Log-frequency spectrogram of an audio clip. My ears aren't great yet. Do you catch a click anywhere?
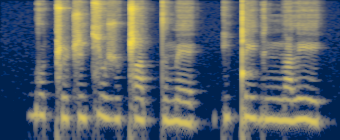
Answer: yes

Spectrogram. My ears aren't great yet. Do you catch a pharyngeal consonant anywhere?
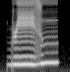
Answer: no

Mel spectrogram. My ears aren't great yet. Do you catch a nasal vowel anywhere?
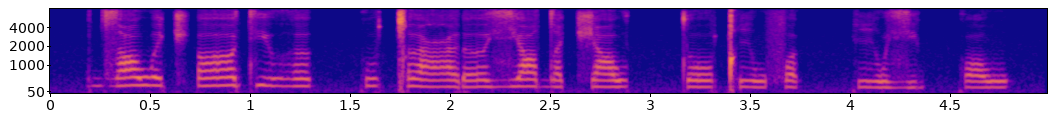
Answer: no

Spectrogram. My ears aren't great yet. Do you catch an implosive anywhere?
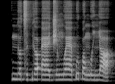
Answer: yes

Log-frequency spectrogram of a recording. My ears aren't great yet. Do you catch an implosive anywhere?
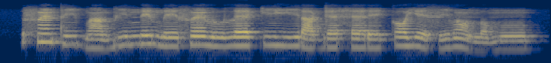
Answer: no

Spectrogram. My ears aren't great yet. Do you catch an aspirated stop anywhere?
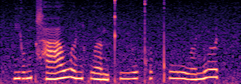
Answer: yes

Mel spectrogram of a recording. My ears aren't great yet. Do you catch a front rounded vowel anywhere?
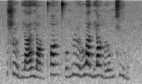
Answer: no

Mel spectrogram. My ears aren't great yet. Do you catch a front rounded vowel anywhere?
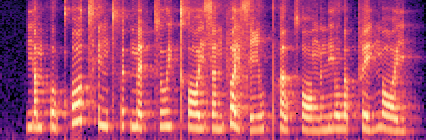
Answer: no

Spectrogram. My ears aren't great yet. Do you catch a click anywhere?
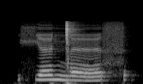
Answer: yes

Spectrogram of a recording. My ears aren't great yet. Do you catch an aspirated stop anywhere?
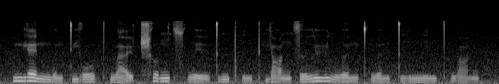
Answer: yes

